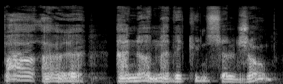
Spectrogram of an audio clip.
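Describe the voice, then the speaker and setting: An actor playing a ragged, half-mad old marooned pirate with a raspy, creaking voice, pleading and eager in a dramatic radio reading of a novel. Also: male voice, a little slow, heavily acted. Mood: excited. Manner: high, pleading, eager voice with excited leaps.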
